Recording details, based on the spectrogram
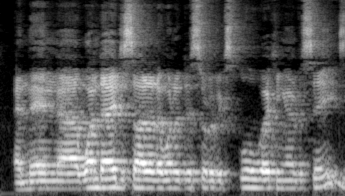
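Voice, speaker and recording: Speaking at a fairly quick pace, a man with an Australian accent has a medium-pitched voice. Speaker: sales and marketing manager. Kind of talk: podcast interview.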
